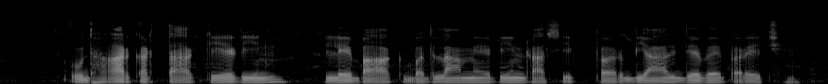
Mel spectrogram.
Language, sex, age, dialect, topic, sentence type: Maithili, male, 31-35, Eastern / Thethi, banking, statement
